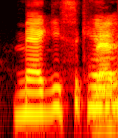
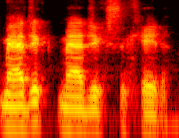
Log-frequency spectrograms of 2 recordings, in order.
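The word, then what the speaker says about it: Magicicada: Maggie cicadas. Magic, think magic cicada. But it's magic cicada.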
